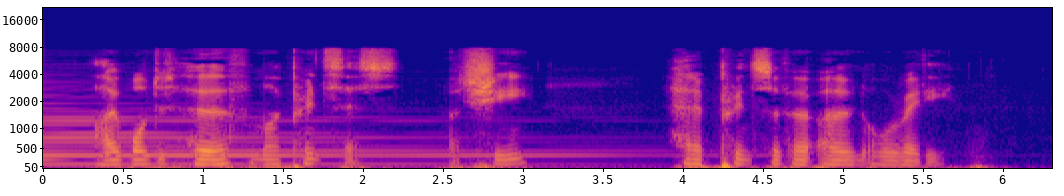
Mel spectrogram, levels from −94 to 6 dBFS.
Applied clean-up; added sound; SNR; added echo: none; Acoustic guitar; 14 dB; none.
